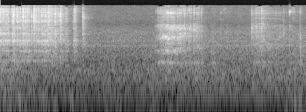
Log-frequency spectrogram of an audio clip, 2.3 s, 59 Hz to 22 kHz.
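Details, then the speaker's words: Used vintage 00 gauge model locomotive from an untested job lot: small motor whirring in uneven scratchy bursts instead of a smooth hum, sounding unhappy; rough running motor, cause not yet known. "doesn't sound very happy though. Oh no, that really does not sound very happy."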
